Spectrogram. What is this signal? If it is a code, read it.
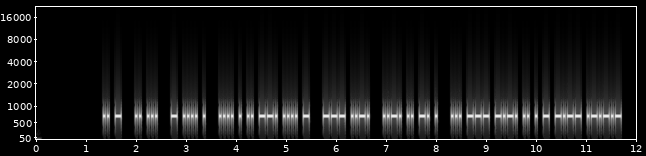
Morse code, heard as a keyed tone, about 30 wpm, 700 Hz. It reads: IT IS THE HEIGHT OF FINE SOCIETY.
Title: Sentences from Top 1600 Words 30wpm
